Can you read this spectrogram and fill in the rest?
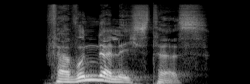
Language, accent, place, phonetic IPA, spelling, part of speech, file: German, Germany, Berlin, [fɛɐ̯ˈvʊndɐlɪçstəs], verwunderlichstes, adjective, De-verwunderlichstes.ogg
- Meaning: strong/mixed nominative/accusative neuter singular superlative degree of verwunderlich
